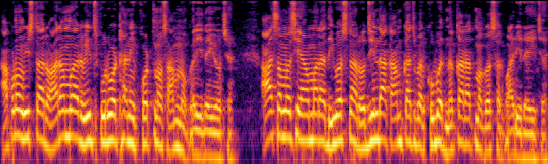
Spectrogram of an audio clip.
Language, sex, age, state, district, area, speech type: Gujarati, male, 18-30, Gujarat, Rajkot, urban, spontaneous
